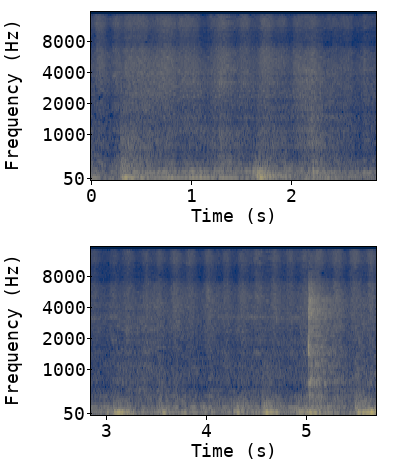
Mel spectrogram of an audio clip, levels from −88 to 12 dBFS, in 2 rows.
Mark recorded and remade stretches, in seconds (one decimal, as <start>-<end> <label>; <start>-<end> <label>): 0.0-0.7 recorded; 0.7-3.5 remade; 3.5-4.1 recorded; 4.1-5.0 remade; 5.0-5.7 recorded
